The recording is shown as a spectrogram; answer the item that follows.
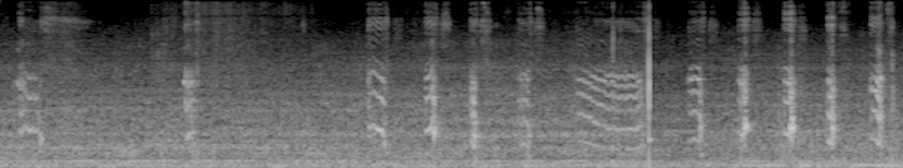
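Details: Boston terrier puppies making scattered short whines and yips, one longer falling whimper in the middle, with a sharp click and a constant low hum underneath.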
